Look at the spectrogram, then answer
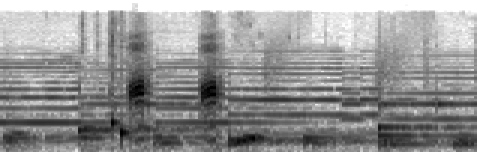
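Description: Ducks quack in the Stardew Valley farming game, a few sharp quacks over a soft background melody, with someone talking briefly in between.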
